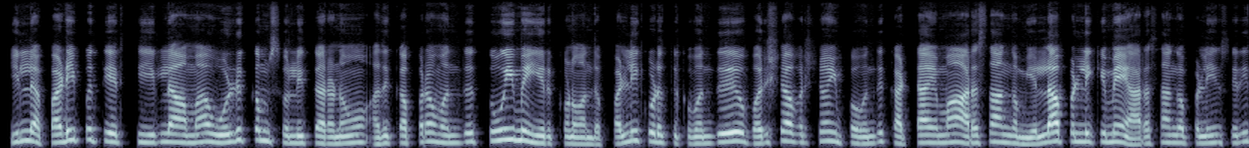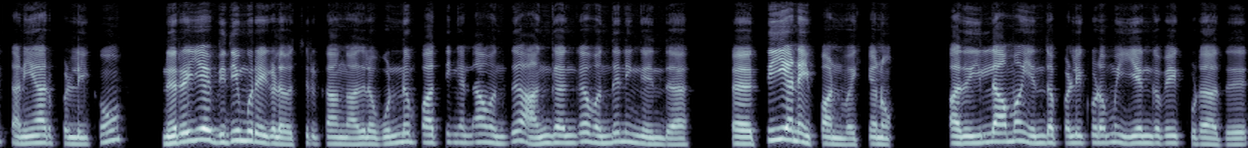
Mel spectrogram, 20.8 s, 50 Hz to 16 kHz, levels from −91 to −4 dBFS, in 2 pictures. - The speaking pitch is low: No, medium, 185 Hz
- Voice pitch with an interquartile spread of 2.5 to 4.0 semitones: Yes, average, 3.6 semitones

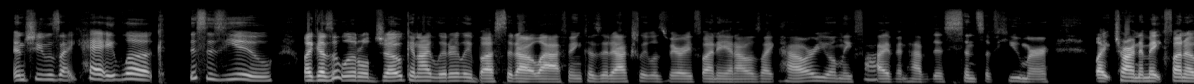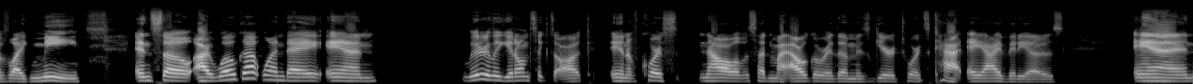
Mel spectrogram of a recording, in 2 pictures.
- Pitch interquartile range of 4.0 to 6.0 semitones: Yes, average, 4.6 semitones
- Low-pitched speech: No, medium, 155 Hz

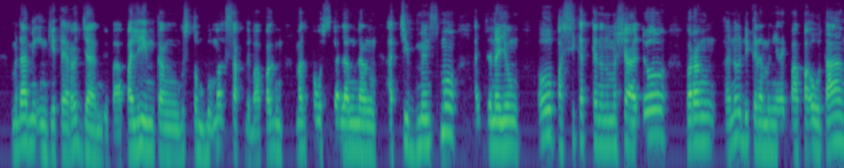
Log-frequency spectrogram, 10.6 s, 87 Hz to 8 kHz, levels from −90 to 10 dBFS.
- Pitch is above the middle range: No, medium, 150 Hz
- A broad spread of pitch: No, average, 2.8 semitones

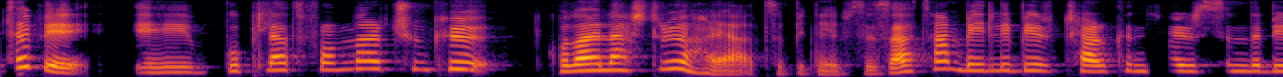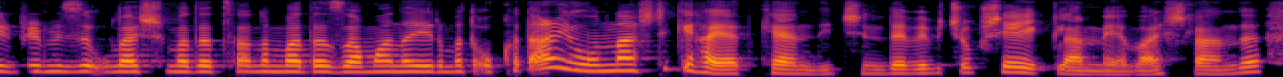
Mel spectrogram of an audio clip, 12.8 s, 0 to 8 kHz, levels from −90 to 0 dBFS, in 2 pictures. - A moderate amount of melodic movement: Yes, average, 4.0 semitones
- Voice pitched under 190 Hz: No, high, 225 Hz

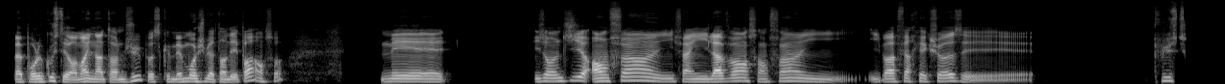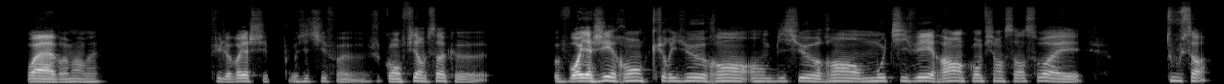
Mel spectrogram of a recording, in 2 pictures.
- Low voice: No, medium, 145 Hz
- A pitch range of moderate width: Yes, average, 3.0 semitones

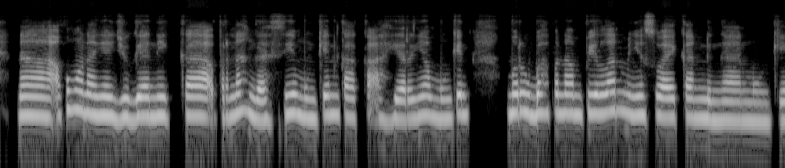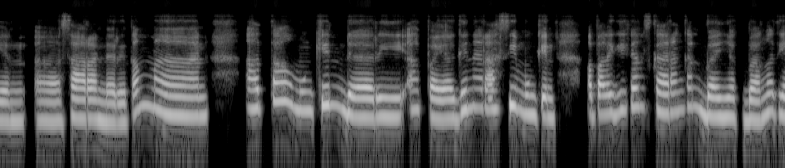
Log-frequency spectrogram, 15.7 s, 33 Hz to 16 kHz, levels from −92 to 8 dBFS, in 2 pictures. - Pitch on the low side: No, high, 230 Hz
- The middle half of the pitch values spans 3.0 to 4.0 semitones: Yes, average, 3.4 semitones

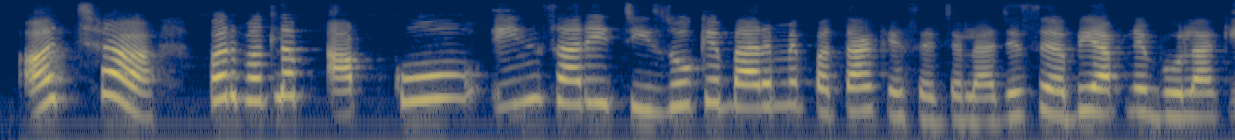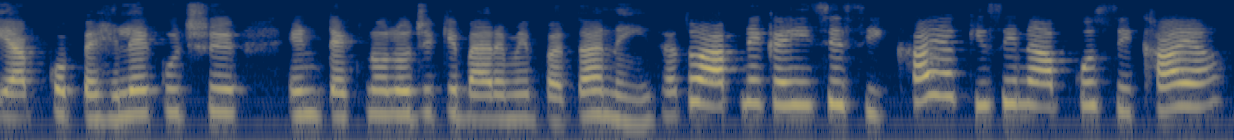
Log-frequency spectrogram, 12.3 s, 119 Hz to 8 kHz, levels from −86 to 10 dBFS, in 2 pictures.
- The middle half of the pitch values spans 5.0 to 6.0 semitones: Yes, wide, 5.6 semitones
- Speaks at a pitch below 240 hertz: No, very high, 290 Hz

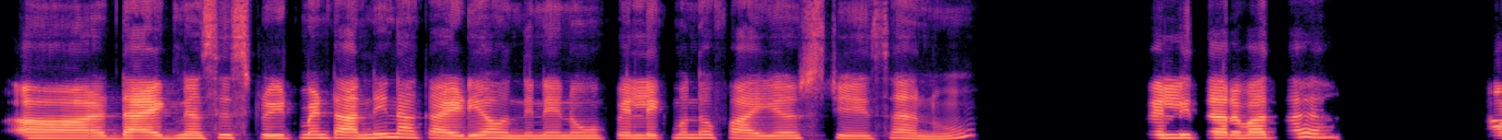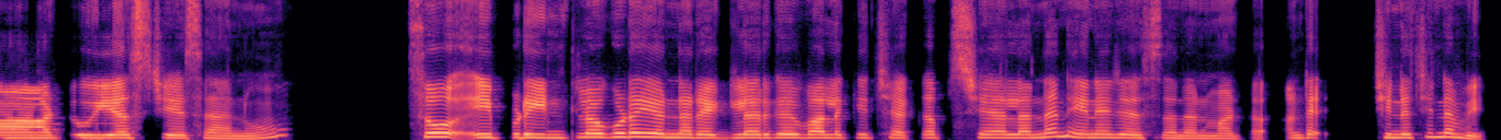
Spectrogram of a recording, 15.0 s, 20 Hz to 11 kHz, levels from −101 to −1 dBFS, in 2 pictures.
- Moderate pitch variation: No, narrow, 2.3 semitones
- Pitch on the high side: Yes, high, 230 Hz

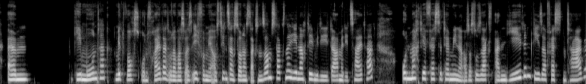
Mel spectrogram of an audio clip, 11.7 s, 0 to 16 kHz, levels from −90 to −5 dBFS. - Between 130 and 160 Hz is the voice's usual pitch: No, high, 210 Hz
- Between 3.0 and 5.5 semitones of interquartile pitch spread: Yes, average, 4.3 semitones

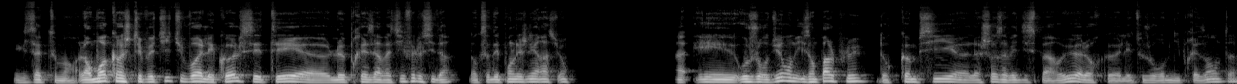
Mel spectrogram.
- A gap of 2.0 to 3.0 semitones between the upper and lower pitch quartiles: No, average, 3.9 semitones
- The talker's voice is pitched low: Yes, low, 115 Hz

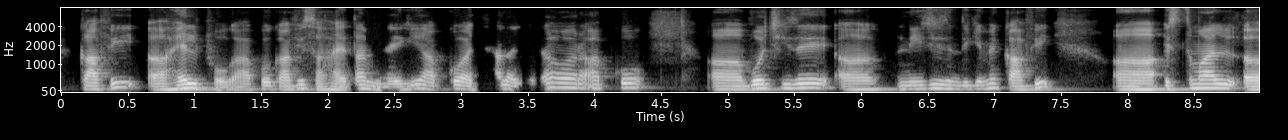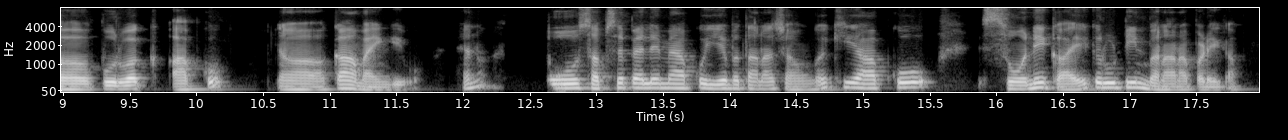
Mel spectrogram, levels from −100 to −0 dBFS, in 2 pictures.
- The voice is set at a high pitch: No, low, 125 Hz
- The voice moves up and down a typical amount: No, wide, 6.0 semitones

